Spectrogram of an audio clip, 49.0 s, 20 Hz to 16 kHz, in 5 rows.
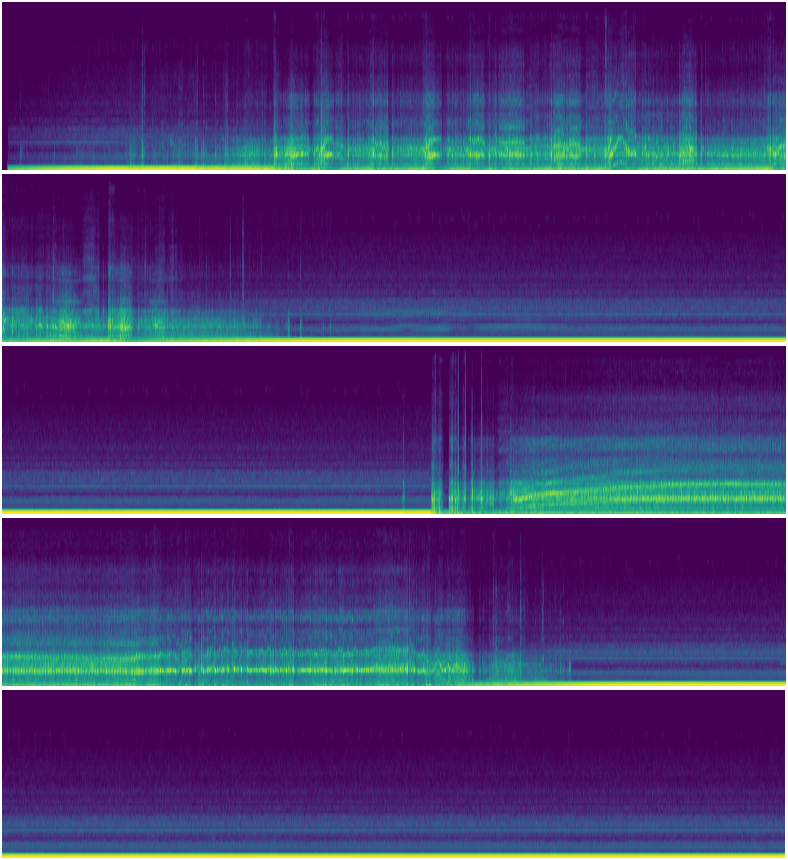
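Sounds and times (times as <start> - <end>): loud steady electronic tone: 0.1 - 48.9
rc car motor whine: 0.6 - 13.9, 25.0 - 36.8.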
